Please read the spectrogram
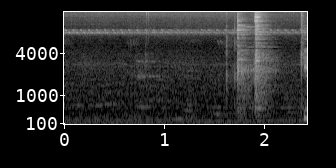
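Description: Steel kitchen tongs and a spatula clinking together, with a short loud clatter near the end over a faint steady hiss.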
